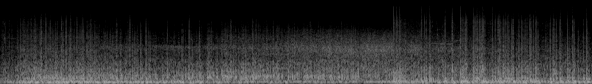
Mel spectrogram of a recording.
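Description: Fireworks barrage: many aerial shells bursting at once, a dense continuous rumble of booms full of sharp crackles. It cuts in suddenly, and the crackling grows thicker about four seconds in.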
